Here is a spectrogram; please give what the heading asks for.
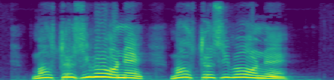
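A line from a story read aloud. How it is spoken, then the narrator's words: Wicked queen's terrible shout. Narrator (Italian): la cattiva regina gridò con voce tremenda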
